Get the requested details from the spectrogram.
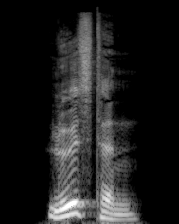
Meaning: inflection of lösen: 1. first/third-person plural preterite 2. first/third-person plural subjunctive II
- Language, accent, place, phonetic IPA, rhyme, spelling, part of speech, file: German, Germany, Berlin, [ˈløːstn̩], -øːstn̩, lösten, verb, De-lösten.ogg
